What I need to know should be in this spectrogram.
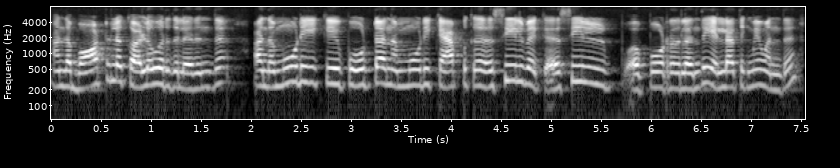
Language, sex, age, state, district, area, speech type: Tamil, female, 45-60, Tamil Nadu, Viluppuram, urban, spontaneous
